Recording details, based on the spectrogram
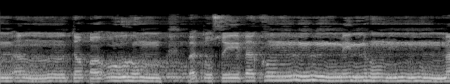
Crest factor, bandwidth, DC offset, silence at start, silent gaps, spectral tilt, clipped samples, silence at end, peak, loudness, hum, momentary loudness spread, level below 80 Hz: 14 dB; 11.5 kHz; under 0.1%; 0 s; none; -4.5 dB/octave; under 0.1%; 0 s; -4 dBFS; -18 LUFS; none; 4 LU; -66 dBFS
